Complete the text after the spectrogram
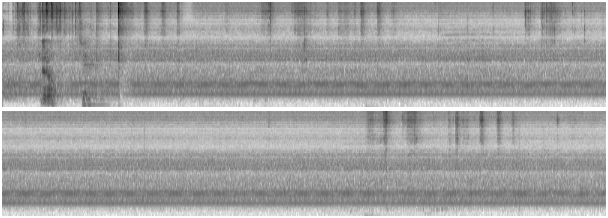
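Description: Playing cards are shuffled and riffle softly.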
